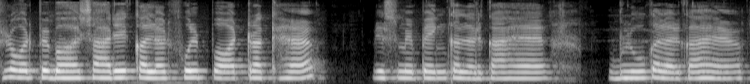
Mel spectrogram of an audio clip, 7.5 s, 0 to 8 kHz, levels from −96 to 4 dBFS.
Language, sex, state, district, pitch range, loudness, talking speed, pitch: Hindi, female, Bihar, Patna, 225-240 Hz, -16 LUFS, 135 wpm, 230 Hz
